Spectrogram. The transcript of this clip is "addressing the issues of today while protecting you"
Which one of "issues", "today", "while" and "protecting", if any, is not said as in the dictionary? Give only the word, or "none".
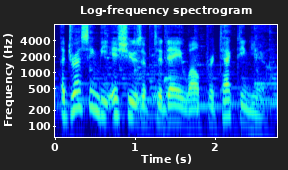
none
